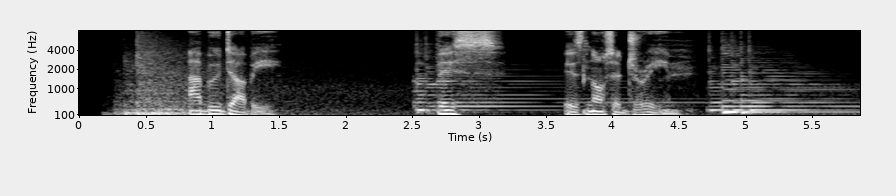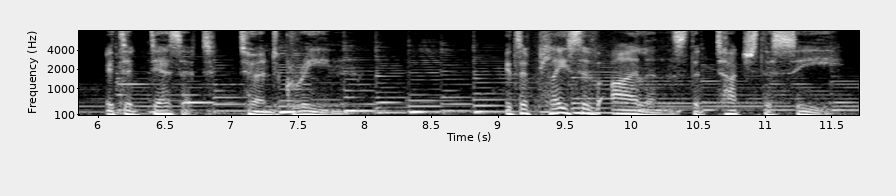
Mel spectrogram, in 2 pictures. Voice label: English International, Male 30 40 years Medium Low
